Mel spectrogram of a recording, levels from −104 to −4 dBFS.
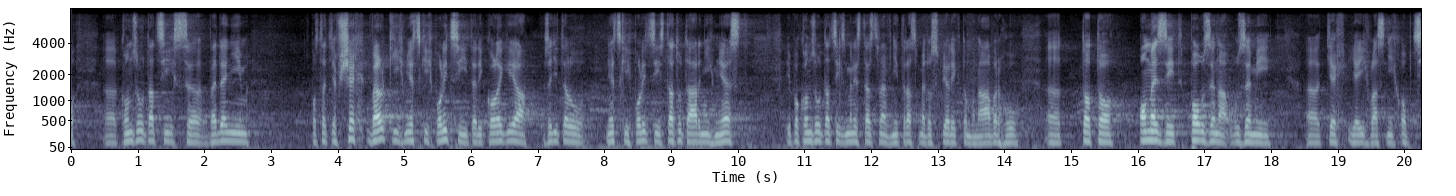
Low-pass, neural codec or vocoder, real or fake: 7.2 kHz; none; real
